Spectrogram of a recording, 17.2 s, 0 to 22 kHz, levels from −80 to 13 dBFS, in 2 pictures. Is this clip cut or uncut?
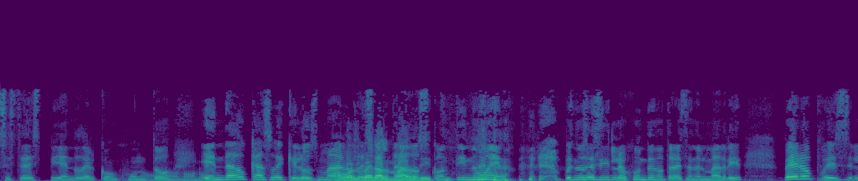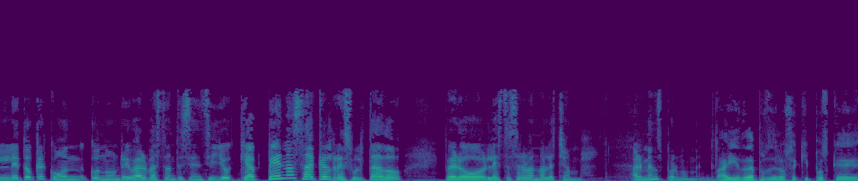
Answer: uncut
